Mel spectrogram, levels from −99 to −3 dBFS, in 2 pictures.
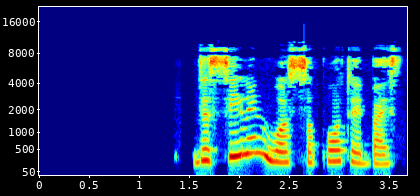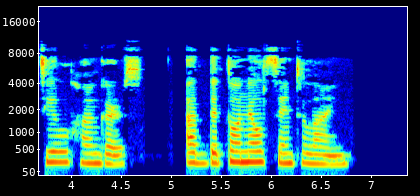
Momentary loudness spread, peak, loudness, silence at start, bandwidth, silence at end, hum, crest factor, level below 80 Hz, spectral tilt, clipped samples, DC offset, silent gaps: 15 LU; 0 dBFS; -19 LUFS; 1.55 s; 10 kHz; 0.6 s; none; 22 dB; -74 dBFS; -2 dB/octave; under 0.1%; under 0.1%; 4.90-4.95 s, 5.03-5.13 s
